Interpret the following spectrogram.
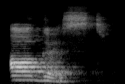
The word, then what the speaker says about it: August: August, August. Observa que nós escrevemos esse mês com a letra A, mas nós pronunciamos o início dessa palavra com o som de O, porque é a junção da letra A com a letra U.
